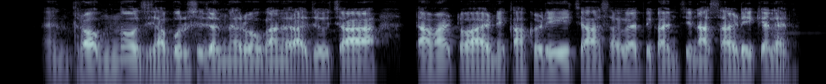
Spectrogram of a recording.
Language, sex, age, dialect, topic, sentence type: Marathi, male, 18-24, Southern Konkan, agriculture, statement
